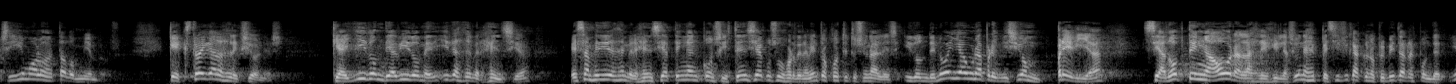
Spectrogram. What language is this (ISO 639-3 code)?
spa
